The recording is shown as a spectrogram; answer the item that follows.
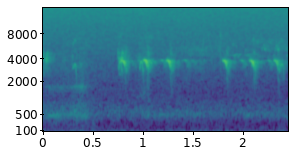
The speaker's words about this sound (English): Flock of big flock of crossbills just flew in here. Sound like type twos must be about 10 or 12 birds.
